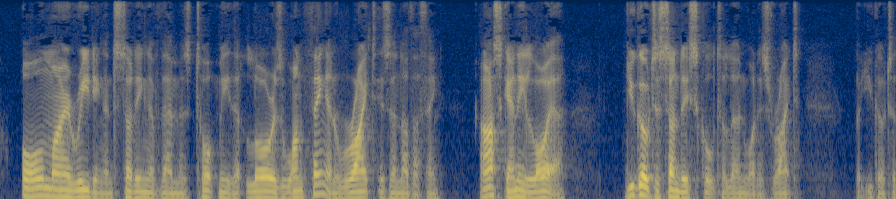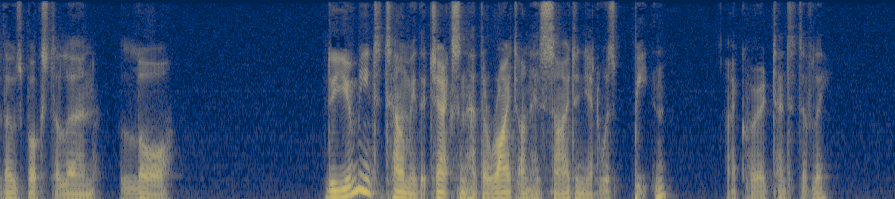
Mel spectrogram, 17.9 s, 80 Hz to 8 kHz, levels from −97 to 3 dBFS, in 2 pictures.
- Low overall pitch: Yes, very low, 90 Hz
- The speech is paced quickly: Yes, fast, 210 wpm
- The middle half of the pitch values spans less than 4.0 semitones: No, average, 4.7 semitones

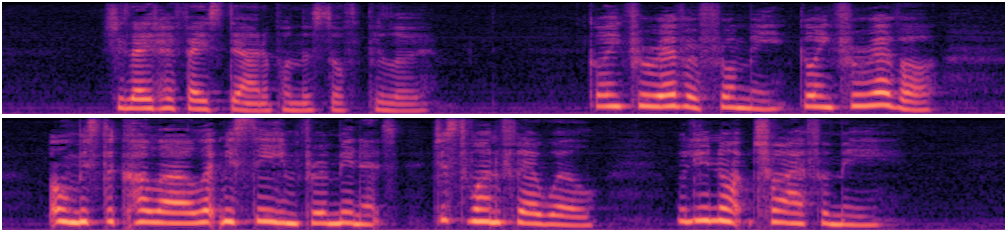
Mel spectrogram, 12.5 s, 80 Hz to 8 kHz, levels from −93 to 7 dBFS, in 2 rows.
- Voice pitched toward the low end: No, very high, 270 Hz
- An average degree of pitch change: Yes, average, 4.8 semitones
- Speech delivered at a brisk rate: No, average, 165 wpm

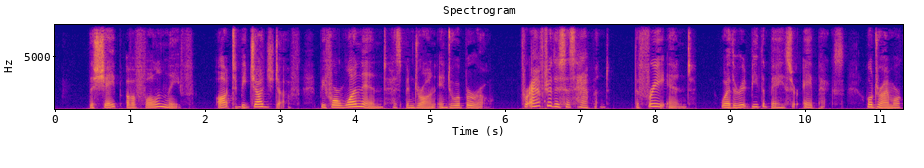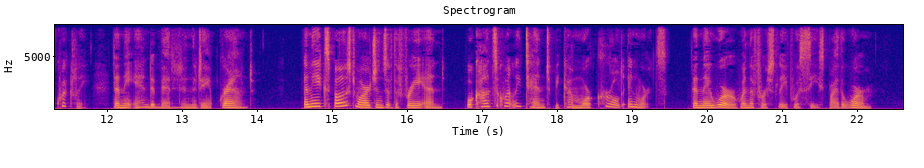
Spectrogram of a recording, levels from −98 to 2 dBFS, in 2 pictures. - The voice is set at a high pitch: Yes, high, 195 Hz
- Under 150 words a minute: No, average, 200 wpm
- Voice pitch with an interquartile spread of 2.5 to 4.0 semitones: No, average, 4.9 semitones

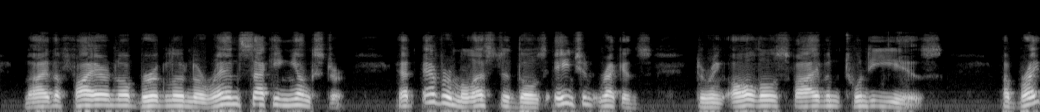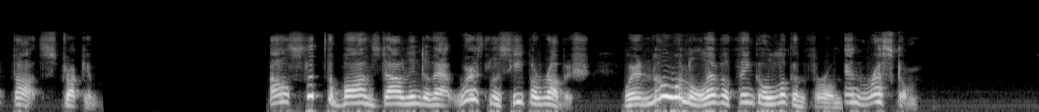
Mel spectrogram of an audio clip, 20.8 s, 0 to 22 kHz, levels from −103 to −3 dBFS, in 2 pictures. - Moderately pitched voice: Yes, medium, 175 Hz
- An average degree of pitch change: No, wide, 6.8 semitones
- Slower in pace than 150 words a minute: Yes, average, 140 wpm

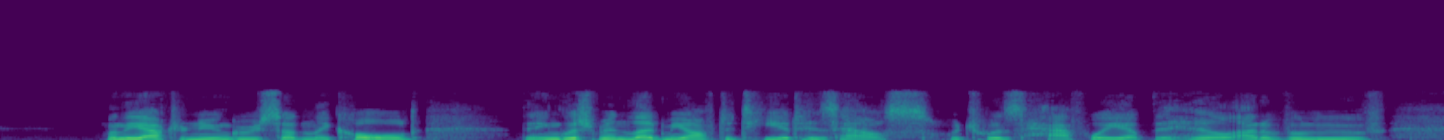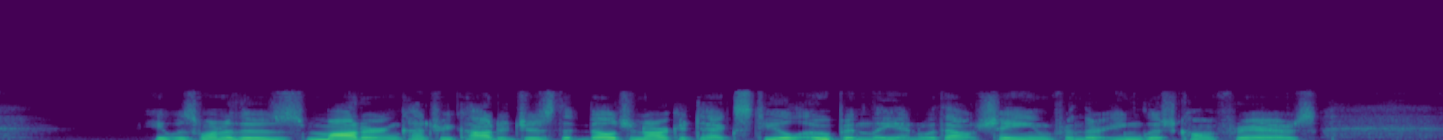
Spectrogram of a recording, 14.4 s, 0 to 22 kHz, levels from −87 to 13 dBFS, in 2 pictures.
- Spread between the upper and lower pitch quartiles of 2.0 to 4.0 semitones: Yes, average, 2.9 semitones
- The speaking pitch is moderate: No, low, 115 Hz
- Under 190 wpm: No, average, 195 wpm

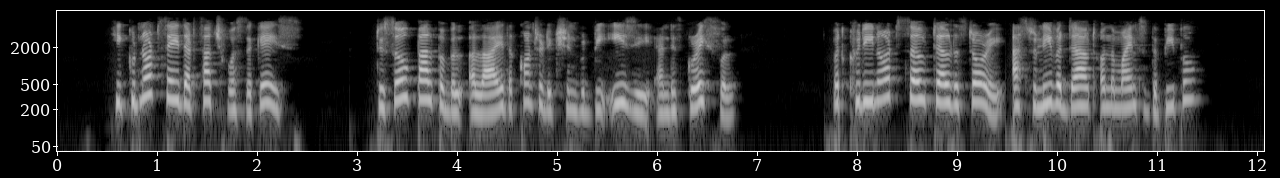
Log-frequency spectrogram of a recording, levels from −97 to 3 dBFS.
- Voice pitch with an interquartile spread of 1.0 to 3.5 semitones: No, wide, 5.4 semitones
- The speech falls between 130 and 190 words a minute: No, average, 200 wpm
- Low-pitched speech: No, high, 235 Hz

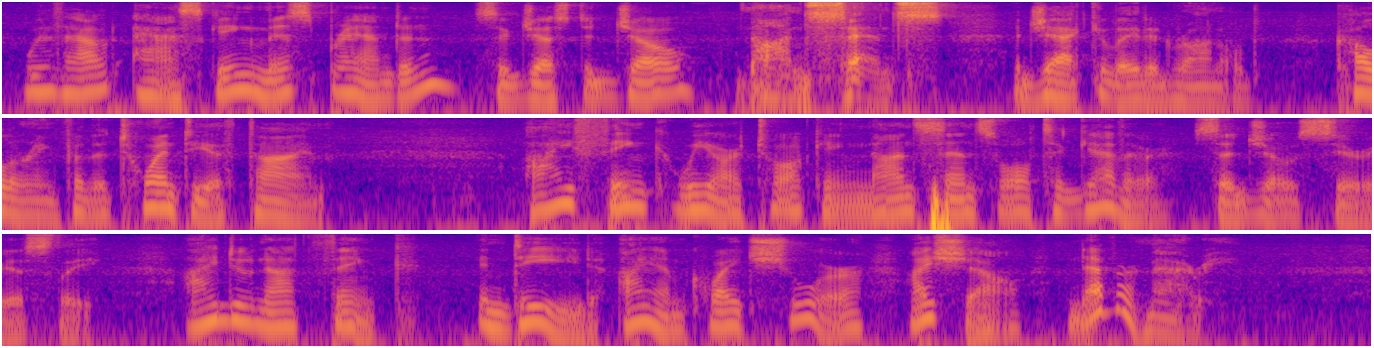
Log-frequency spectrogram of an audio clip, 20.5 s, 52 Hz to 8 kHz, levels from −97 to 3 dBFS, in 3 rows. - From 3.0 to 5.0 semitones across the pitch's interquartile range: No, wide, 5.6 semitones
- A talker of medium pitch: No, low, 120 Hz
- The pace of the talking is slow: Yes, slow, 110 wpm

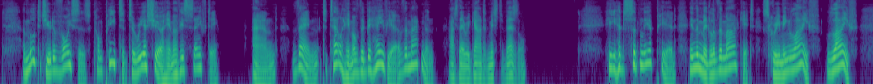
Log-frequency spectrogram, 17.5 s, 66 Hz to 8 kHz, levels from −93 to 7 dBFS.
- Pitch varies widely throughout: Yes, wide, 8.9 semitones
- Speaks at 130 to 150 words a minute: Yes, slow, 135 wpm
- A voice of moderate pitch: Yes, medium, 145 Hz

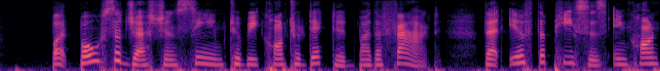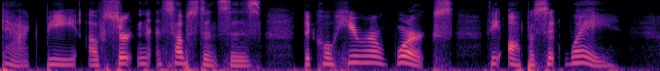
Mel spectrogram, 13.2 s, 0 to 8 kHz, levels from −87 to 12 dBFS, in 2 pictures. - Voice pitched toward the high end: Yes, high, 205 Hz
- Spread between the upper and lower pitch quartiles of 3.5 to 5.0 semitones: Yes, average, 4.0 semitones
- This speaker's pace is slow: Yes, slow, 120 wpm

